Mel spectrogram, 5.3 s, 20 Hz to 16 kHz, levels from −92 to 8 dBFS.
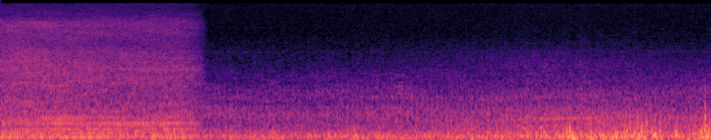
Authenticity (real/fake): real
